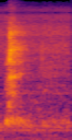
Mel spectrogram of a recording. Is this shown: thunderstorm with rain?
no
